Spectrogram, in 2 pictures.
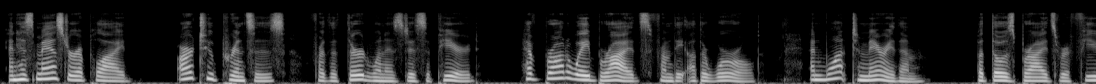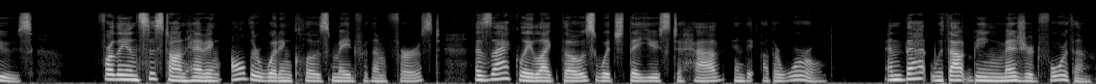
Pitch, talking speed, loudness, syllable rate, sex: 180 Hz, 165 wpm, -18 LUFS, 4.8 syllables/s, female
